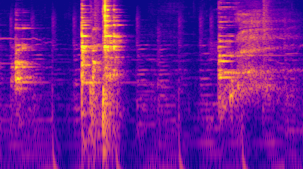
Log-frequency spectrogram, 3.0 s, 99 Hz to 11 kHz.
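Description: Metal weight plates, 25-pound ones, clink and clank as they are handled and slid onto a barbell, with a few sharp metallic hits and rattles close by; no talking.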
